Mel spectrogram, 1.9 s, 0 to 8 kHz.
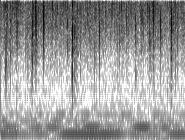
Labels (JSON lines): {"label": "biophony, midshipman", "recorder": "SoundTrap 500"}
